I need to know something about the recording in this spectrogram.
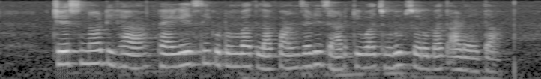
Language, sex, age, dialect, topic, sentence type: Marathi, female, 18-24, Southern Konkan, agriculture, statement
